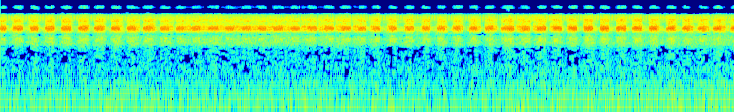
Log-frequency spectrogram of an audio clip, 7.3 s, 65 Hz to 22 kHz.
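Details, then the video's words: Provençal cicadas in summer, southern France, producing a shrill continuous buzz broken into fast rhythmic throbs, about three per second, loud and unbroken throughout. "Canto Cigarra 🦗 [ Escuchar les cigarras en verano 10 H]"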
